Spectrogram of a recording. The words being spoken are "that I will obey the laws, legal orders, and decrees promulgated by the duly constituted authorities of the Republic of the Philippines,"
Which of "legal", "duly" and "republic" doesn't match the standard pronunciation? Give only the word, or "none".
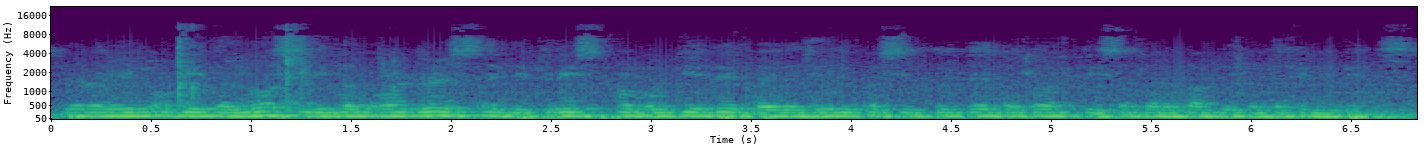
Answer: duly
